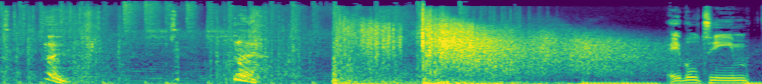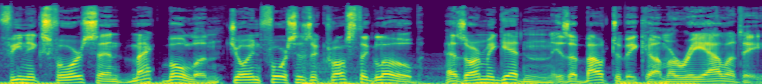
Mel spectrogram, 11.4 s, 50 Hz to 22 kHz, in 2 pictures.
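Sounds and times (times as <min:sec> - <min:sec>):
speech: 0:00.3 - 0:00.7, 0:01.8 - 0:02.0, 0:05.0 - 0:11.4
hand grenade explosions: 0:01.6 - 0:05.2.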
